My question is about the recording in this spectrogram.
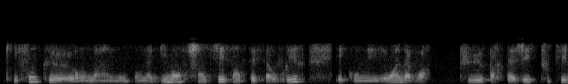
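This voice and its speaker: A woman storyteller and performer, whose first language is French, responds to radio interview questions over a phone line. She has a fairly low, creaky voice and speaks hesitantly, with many fillers and false starts.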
